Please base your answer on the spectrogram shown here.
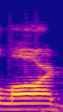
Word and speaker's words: Lord: saindo daqui da garganta não é com som de a e nem com som de o é um é uma mistura God é Deus My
